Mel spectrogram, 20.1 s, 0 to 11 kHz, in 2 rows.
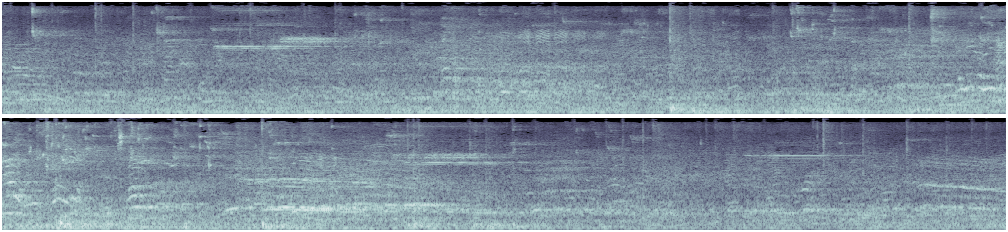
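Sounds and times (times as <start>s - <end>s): murmur of voices: 0.0s - 20.0s
players calling out: 8.0s - 16.5s.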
